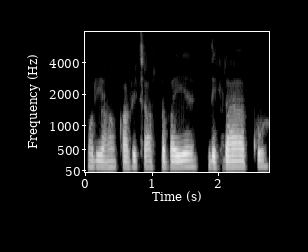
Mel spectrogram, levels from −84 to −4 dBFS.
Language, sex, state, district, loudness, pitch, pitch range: Hindi, male, Uttar Pradesh, Jyotiba Phule Nagar, -20 LUFS, 125 Hz, 125-130 Hz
